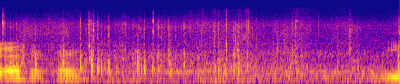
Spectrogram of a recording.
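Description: A man's voice trailing off at the start, then rustling and handling noise with scattered clicks as the camera is moved about in gloved hands.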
